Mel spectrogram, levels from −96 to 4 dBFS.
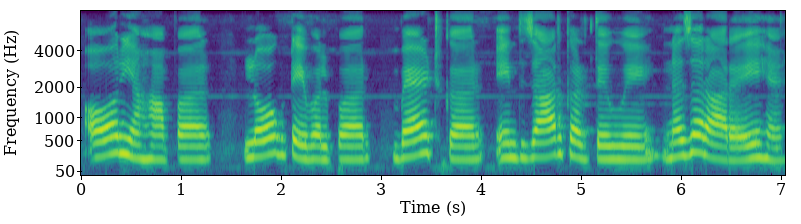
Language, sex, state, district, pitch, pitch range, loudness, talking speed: Hindi, female, Haryana, Jhajjar, 215 Hz, 200-245 Hz, -14 LUFS, 120 wpm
